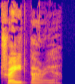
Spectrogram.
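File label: "trade barrier", British English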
